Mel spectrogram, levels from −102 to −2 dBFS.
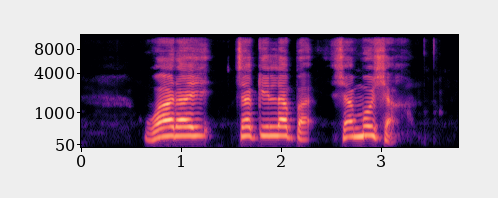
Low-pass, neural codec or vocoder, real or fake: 10.8 kHz; codec, 24 kHz, 3.1 kbps, DualCodec; fake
